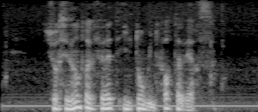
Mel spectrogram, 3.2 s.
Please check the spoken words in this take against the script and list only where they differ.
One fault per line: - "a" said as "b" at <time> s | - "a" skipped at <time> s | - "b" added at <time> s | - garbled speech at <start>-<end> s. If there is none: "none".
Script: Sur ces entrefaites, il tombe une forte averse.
none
